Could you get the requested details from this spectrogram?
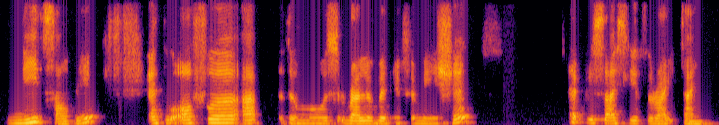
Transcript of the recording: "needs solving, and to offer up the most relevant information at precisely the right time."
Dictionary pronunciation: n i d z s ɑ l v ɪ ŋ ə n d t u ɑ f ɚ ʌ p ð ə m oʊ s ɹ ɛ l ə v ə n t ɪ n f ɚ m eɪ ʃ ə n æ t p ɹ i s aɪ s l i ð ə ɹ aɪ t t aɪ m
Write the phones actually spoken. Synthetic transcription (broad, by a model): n i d s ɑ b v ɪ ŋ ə n t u ɑ f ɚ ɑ p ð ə m oʊ s ɹ ɛ l ə v ə n t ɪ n f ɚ m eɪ ʃ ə n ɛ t p ɹ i s aɪ s l i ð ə ɹ aɪ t t aɪ m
